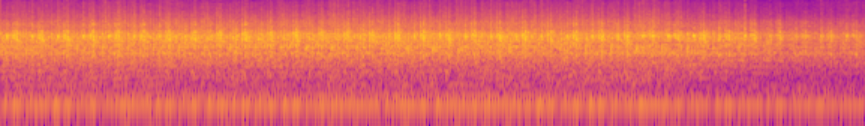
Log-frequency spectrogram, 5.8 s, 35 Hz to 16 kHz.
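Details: 7.3 IDI diesel at idle: loud clatter with an uneven, lumpy beat about three per second; rough idle caused by a leaking fuel return line.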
